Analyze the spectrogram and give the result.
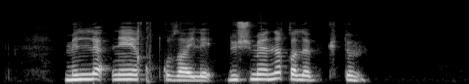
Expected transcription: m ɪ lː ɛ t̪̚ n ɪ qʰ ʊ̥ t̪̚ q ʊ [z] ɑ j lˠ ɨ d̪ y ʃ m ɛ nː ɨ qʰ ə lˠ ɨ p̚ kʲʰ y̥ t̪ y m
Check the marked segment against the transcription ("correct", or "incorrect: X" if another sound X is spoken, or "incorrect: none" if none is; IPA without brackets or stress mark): correct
